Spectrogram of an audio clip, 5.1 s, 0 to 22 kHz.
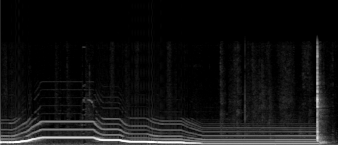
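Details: DIY ICL8038 audio oscillator in Heathkit enclosure, ICL7660 charge pump supply: pure steady whistle stepping down through several pitches to a low note, no buzz or wobble; slight power-supply whine only in some ranges; grounding change seems to have fixed noise.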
